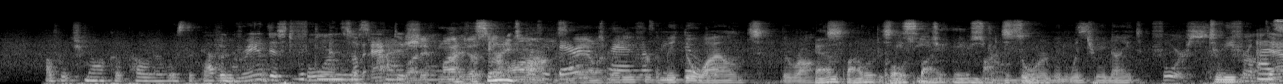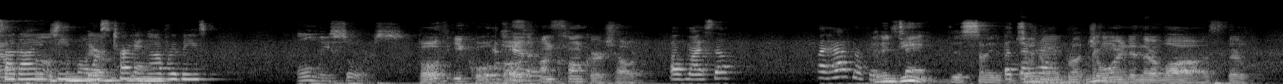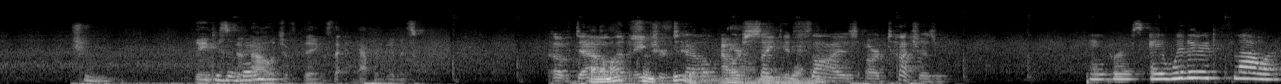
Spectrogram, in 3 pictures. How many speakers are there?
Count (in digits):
9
